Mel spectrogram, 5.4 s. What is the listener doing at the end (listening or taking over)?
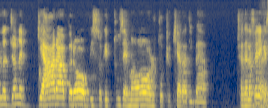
listening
